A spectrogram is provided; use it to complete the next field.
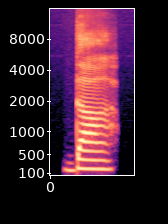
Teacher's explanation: This N sound should be a long sound, or what we call double consonants, which is a long sound.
